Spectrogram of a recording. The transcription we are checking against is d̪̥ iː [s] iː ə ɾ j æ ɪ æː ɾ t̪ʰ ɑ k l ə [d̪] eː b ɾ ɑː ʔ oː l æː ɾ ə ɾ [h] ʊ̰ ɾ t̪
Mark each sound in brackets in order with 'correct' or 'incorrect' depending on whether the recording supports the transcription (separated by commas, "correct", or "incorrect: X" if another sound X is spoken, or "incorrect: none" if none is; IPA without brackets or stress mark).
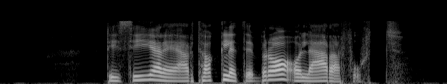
correct, incorrect: t̪, incorrect: f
